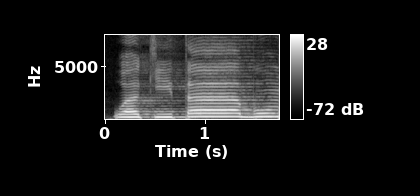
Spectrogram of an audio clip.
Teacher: Ta hukumnya adalah mad tabi'i muqaddar karena huruf ta berbaris fathah panjang, maka huruf ta ini kita panjangkan 2 harokat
